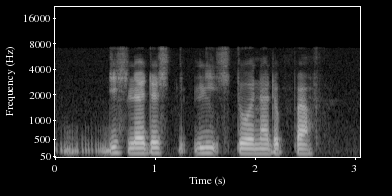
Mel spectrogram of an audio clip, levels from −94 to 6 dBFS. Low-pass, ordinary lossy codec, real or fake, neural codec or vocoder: 7.2 kHz; none; real; none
